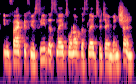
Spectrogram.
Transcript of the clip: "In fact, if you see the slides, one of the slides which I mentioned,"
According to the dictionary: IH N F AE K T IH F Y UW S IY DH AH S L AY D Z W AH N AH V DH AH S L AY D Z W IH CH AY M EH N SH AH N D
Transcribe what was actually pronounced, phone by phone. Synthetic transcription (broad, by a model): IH N F AE K T IH F Y UW S IY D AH S L AY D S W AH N AH V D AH S L AY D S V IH CH AY M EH N SH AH N D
